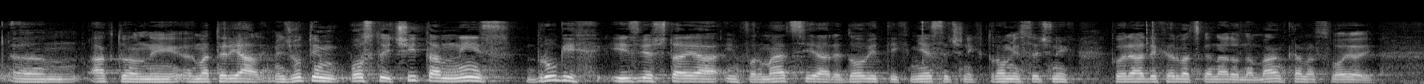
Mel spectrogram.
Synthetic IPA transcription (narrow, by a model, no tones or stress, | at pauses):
akt̪uelˠnimat̪e̞ɾiaːlime̞d͡ʒut̪impo̞st̪o̞jit͡ʃit̪aʋniːz | d̪ɾuɡixizʋje̞ʃt̪ajaʔinfo̞ɾmaːt̪sijaɾe̞d̪o̞ʋit̪ixmje̞set͡ʃnixt̪ɾo̞mje̞set͡ʃnix | ko̞jeɾaːd̪ixr̩ʋat̪skanaːɾo̞d̪nabaŋkʰanasʋo̞jo̞j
